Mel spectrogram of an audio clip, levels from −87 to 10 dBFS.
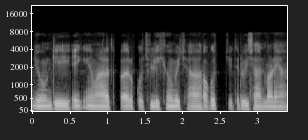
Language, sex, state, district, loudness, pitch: Hindi, male, Uttarakhand, Tehri Garhwal, -19 LUFS, 100 Hz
